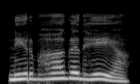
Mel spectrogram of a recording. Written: ನಿರ್ಭಾಗಧೇಯ

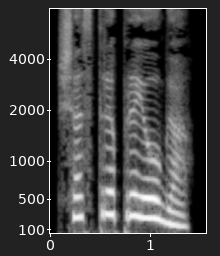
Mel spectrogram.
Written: ಶಸ್ತ್ರಪ್ರಯೋಗ

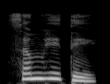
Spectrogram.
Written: ಸಂಹಿತ

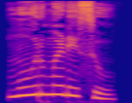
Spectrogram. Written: ಮೂರ್ಮಡಿಸು

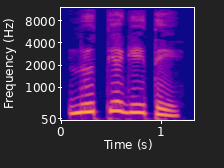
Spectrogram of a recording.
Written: ನೃತ್ಯಗಾತಿ

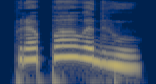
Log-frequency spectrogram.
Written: ಪ್ರಪಾವಧು

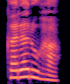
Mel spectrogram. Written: ಕರರುಹ

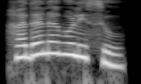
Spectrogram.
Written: ಹದನುಗೊಳಿಸು

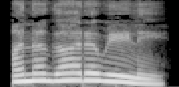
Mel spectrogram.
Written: ಅನಗಾರವೇಳೆ

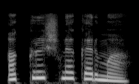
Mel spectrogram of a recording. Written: ಅಕೃಷ್ಣಕರ್ಮ

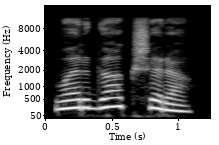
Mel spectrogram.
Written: ವರ್ಗಾಕ್ಷರ

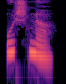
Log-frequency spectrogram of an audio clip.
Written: ಊಷಣೆ

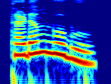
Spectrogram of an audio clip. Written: ತಡಂಬುಗು

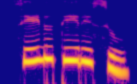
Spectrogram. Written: ಸೇಡುತೀರಿಸು

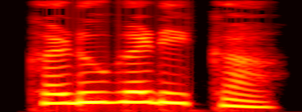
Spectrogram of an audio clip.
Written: ಕಟುಗೊಡಗಿ

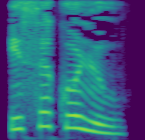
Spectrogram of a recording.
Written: ಇಸಕೊಳ್ಳು

